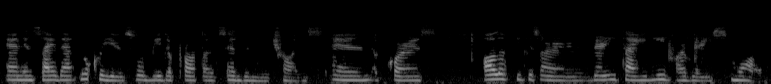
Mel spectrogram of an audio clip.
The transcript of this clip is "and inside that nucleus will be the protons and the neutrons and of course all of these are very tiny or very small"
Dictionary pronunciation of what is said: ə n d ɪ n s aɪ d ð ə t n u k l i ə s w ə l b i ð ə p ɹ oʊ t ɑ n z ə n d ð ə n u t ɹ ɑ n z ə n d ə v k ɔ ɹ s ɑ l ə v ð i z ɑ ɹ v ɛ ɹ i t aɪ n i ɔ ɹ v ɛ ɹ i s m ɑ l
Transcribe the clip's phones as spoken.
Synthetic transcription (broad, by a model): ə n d ɪ n s aɪ d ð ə t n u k i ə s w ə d b i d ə p ɹ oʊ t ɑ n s ə n d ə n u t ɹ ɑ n s ə n d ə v k ɔ ɹ s ɑ l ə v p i s ɑ ɹ v ɛ ɹ i t aɪ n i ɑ ɹ v ɛ ɹ i s m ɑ l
